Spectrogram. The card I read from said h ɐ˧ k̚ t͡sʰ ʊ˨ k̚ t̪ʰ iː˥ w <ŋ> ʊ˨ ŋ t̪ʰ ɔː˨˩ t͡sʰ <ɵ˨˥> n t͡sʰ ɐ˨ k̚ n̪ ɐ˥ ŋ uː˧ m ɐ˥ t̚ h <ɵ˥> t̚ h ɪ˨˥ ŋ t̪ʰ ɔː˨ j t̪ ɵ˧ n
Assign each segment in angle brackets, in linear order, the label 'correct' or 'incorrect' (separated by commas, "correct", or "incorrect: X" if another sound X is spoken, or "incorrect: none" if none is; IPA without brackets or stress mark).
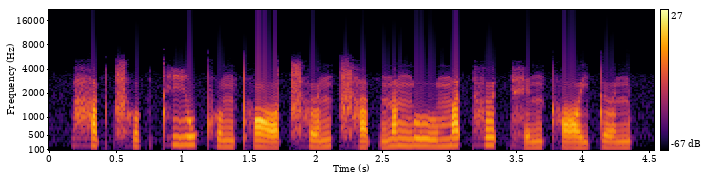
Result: incorrect: kʰ, correct, correct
